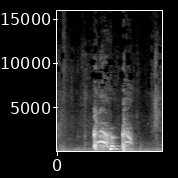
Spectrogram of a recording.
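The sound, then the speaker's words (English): Two quick coughs in succession from a speaker during a school committee meeting, harsh and fairly loud, followed by quiet background with no talking. “For the school committee calendar, I'm wondering if, sorry, I'm about to cough, so I'm trying to hold it back.”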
